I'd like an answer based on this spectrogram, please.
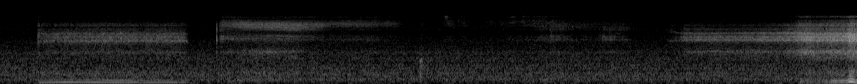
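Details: A dog asleep on the couch snores much like a person, with a deep rattling inhale, then soft whistling, wheezy exhales that fade and return, indoors.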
